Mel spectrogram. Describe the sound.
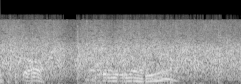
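Steady, dense audience applause fills the whole moment, a loud wash of clapping with a man's voice speaking briefly over it.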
